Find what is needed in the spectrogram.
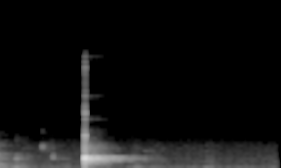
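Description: A single sharp pop about two-thirds of a second in, with a short ringing tail.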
